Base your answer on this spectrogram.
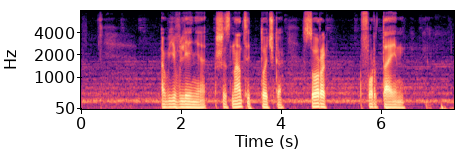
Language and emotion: Russian, neutral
